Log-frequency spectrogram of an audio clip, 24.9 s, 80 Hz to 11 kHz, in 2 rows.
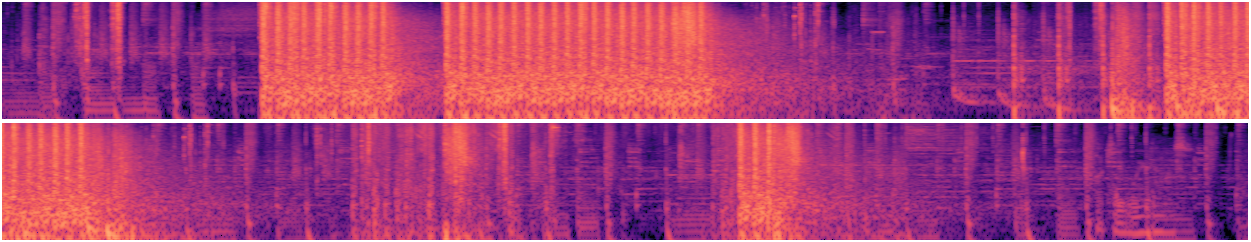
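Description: Bursts of M2 rifle fire in the video game Rust, with loud sustained rapid volleys repeating several times between quieter stretches and scattered single shots, and a voice talking in places.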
